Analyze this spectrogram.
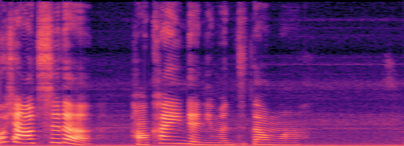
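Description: A young woman speaks brightly and animatedly close to a microphone.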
